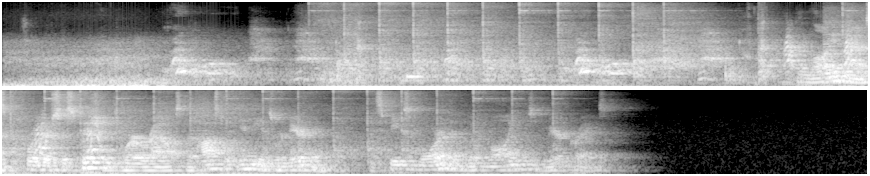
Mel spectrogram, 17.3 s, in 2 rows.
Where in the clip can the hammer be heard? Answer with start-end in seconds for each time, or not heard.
3.0-14.4.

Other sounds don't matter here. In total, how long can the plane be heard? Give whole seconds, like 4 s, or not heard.
2 s.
